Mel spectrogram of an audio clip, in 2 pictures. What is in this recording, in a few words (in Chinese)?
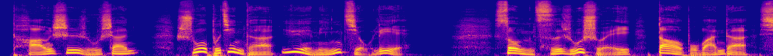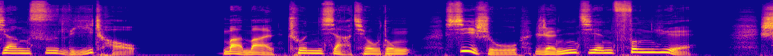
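读诗词预告; 图说天下·文化中国飞花令里读诗词·春0集预告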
